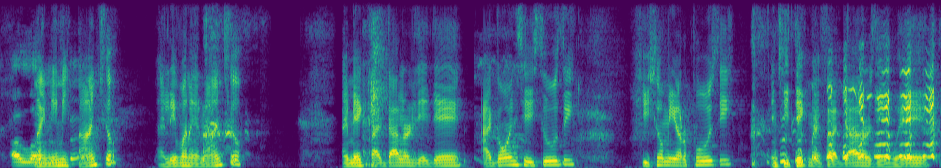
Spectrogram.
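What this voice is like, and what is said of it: Put-on accent. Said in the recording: “gotta hear ... the accent, though.”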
